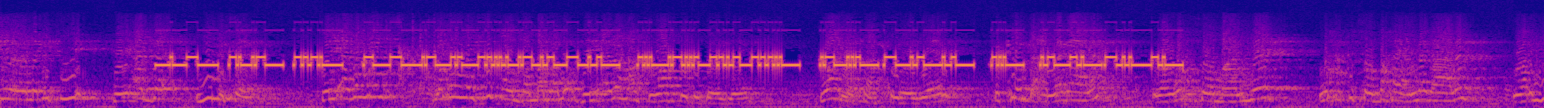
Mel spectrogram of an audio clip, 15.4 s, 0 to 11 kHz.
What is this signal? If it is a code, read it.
TTY/TDD text telephone tones (45.45 baud Baudot), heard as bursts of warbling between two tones, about 400 Hz shift, 1600 Hz centre. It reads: THE HOTEL FEATURES A RESTAURANT,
